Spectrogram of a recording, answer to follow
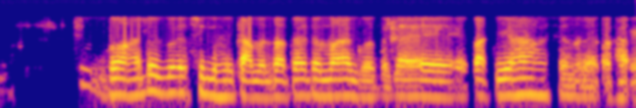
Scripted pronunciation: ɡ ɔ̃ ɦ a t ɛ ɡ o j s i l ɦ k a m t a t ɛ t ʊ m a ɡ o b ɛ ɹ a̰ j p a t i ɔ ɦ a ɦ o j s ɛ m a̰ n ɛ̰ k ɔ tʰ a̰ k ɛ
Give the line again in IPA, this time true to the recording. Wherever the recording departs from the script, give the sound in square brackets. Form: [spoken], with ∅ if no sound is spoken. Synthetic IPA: ɡ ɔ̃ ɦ a t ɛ ɡ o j s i l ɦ k a m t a t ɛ t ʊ m a ɡ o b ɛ [l] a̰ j p a t i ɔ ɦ a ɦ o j s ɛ m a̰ n ɛ̰ k ɔ tʰ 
